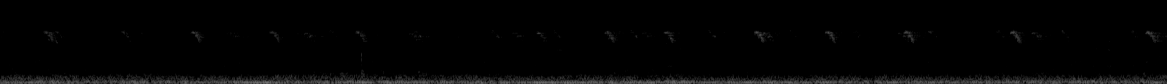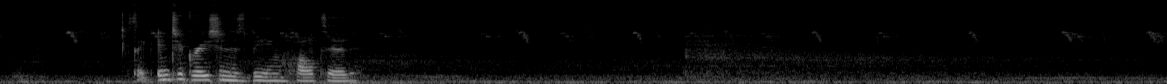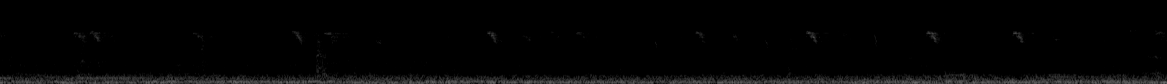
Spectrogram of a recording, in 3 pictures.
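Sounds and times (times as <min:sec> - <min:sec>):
low steady hum: 0:00.0 - 0:16.7
small birds chirping: 0:00.0 - 0:35.0.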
